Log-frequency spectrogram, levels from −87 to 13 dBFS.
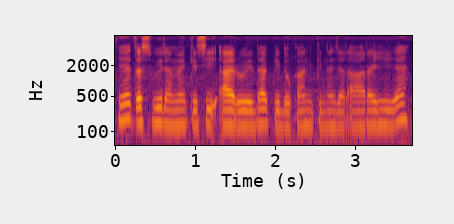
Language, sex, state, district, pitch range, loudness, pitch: Hindi, male, Uttar Pradesh, Lucknow, 130-140 Hz, -20 LUFS, 130 Hz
